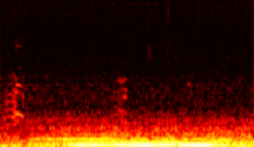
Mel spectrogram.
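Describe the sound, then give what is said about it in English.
A few faint honking calls from ducks and swans come through over a steady low rumbling background, with no talking, out in the West. “where there's ducks and swans and elk and wild things, and people who just want to be left alone.”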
